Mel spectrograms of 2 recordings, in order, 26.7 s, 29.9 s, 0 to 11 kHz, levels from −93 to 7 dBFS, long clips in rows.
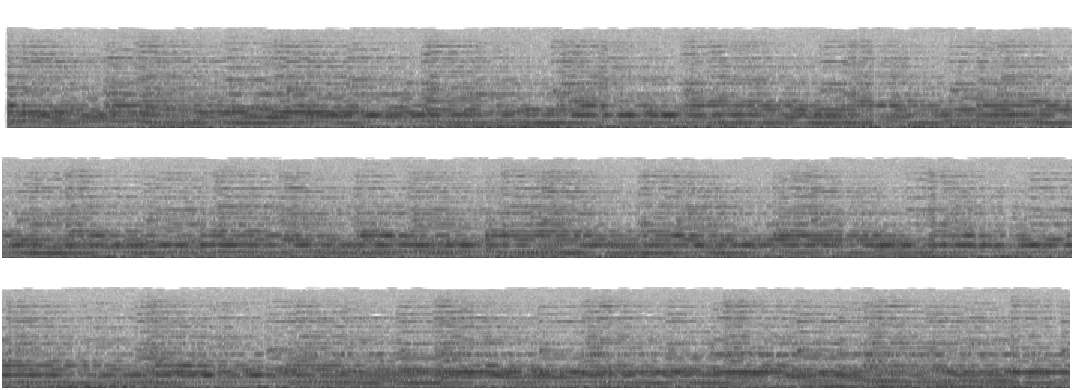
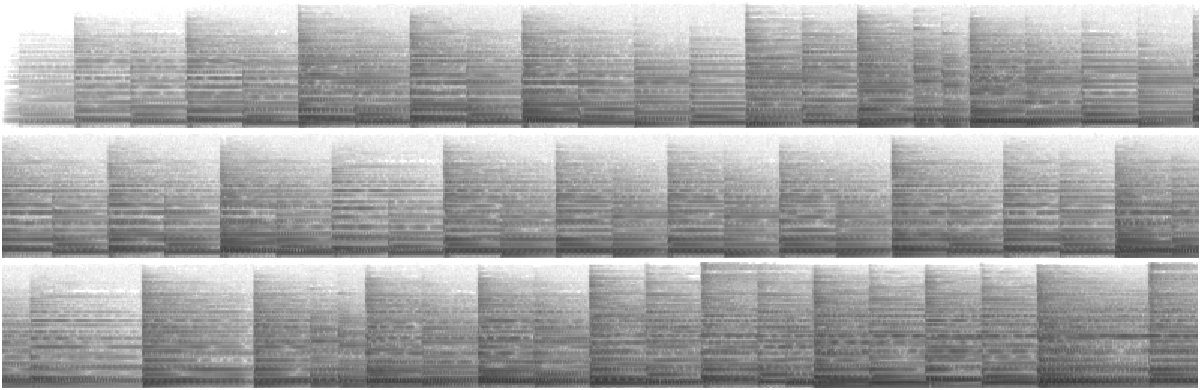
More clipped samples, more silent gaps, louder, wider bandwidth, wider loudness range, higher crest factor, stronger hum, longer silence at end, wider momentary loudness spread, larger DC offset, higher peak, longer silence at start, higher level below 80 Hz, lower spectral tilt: neither; neither; about the same, -24 LUFS vs -25 LUFS; second, 5.4 kHz vs 11 kHz; second, 1 LU vs 5 LU; second, 12 dB vs 18 dB; neither; about the same, 0 s vs 0 s; second, 3 LU vs 8 LU; first, 3% vs under 0.1%; second, -10 dBFS vs -6 dBFS; second, 0 s vs 0.2 s; first, -32 dBFS vs -48 dBFS; first, -8.5 dB/octave vs -6.5 dB/octave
